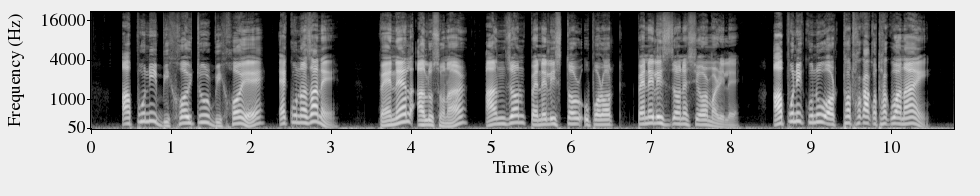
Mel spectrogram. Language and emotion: Assamese, angry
